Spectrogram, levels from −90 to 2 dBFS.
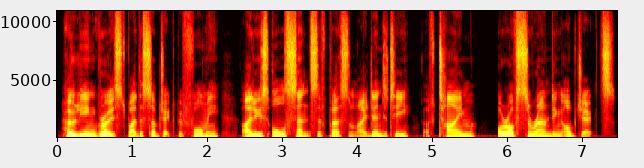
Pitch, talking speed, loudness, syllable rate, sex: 110 Hz, 160 wpm, -19 LUFS, 5.4 syllables/s, male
